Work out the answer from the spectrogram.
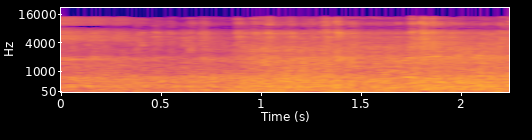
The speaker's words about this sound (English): as you can hear, I'm just gonna go into the train station here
